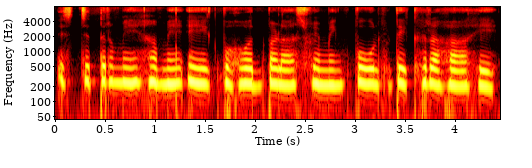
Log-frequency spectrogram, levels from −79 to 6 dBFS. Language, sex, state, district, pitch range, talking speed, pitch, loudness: Hindi, female, Madhya Pradesh, Bhopal, 215-240 Hz, 160 wpm, 230 Hz, -12 LUFS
